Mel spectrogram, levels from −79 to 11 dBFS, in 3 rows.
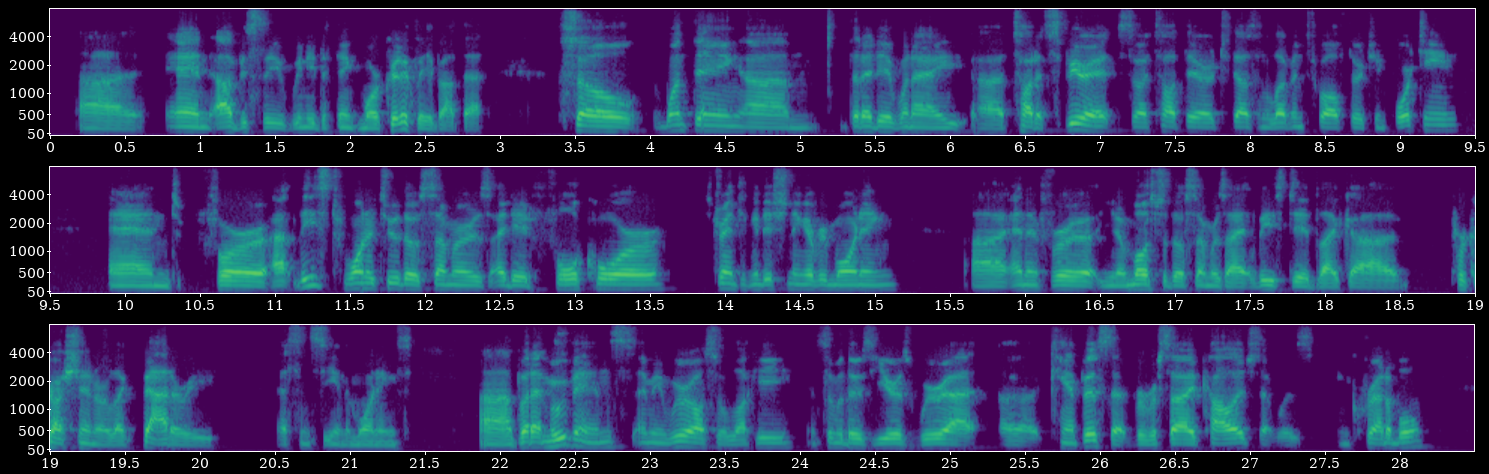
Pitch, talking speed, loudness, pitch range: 105 Hz, 215 wpm, -22 LUFS, 100-120 Hz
